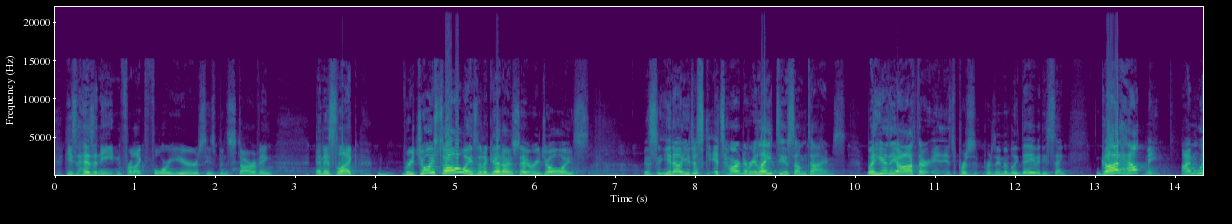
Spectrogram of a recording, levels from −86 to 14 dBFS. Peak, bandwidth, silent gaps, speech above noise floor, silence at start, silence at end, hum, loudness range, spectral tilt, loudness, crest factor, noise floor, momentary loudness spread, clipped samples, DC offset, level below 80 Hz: 0 dBFS; 15 kHz; none; 33 dB; 0.15 s; 0 s; none; 8 LU; -5.5 dB/octave; -15 LUFS; 16 dB; -48 dBFS; 20 LU; 0.3%; under 0.1%; -54 dBFS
